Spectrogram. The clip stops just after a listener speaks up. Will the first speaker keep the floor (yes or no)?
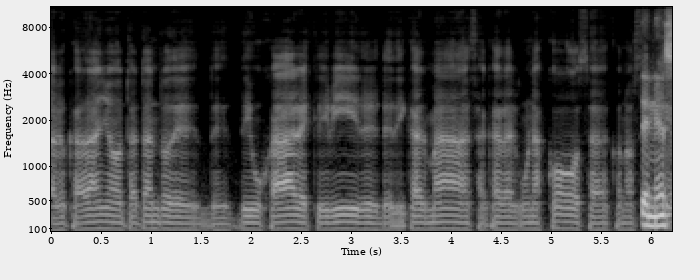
no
